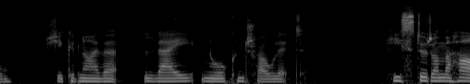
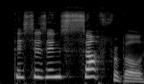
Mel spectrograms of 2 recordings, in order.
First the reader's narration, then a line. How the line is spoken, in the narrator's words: he exclaimed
